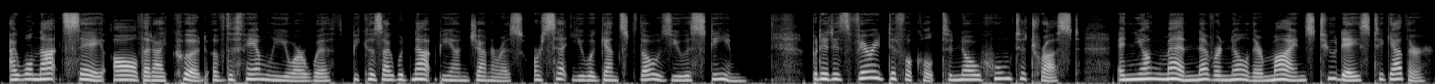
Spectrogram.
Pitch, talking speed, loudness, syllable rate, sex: 210 Hz, 195 wpm, -18 LUFS, 4.9 syllables/s, female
